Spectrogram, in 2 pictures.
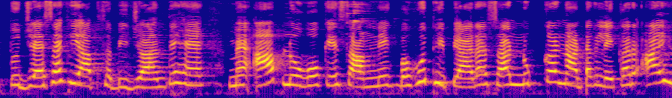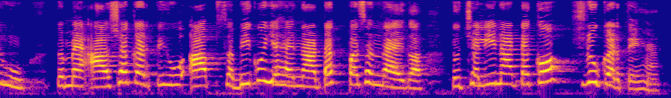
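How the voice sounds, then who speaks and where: A woman's voice: very high voice, sharp tone. A young woman presenting a student play with a rehearsed introduction to an audience. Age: young adult.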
